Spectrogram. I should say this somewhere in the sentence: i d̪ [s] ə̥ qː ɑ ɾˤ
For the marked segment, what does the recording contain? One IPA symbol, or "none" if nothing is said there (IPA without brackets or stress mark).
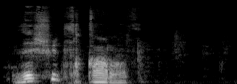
θ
